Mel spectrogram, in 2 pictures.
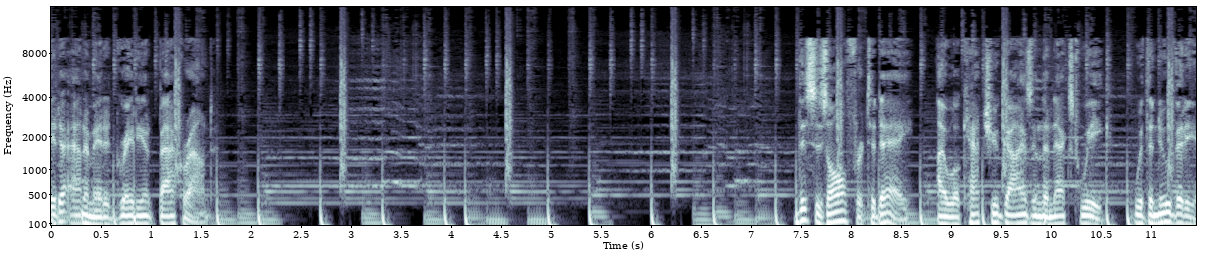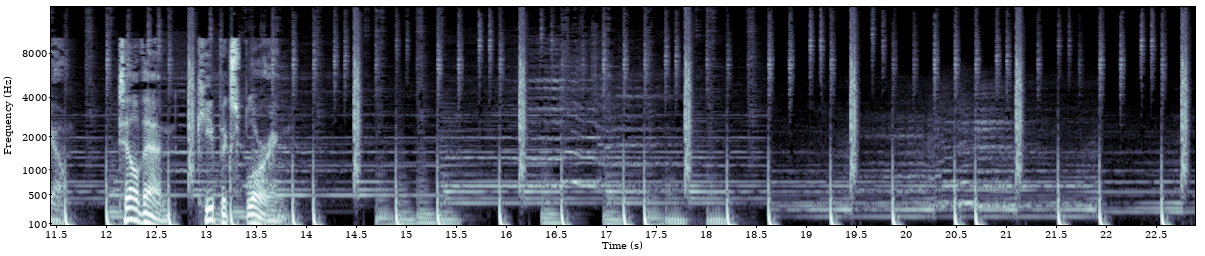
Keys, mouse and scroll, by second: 2.6-4.2 drag, 7.0 ctrl+z, 8.5-11.3 drag, 11.3-13.1 scroll up 1, 13.7 click.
